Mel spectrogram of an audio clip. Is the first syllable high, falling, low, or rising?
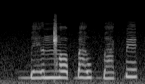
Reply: low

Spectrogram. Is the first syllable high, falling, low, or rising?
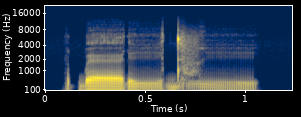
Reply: low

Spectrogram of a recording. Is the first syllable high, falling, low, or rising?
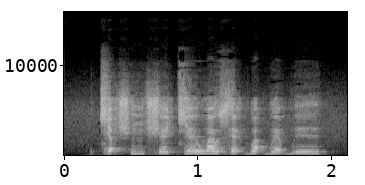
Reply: high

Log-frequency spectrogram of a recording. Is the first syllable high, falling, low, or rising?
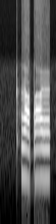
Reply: falling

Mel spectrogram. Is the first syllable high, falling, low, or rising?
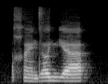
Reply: low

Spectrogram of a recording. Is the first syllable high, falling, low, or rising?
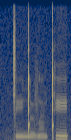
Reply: low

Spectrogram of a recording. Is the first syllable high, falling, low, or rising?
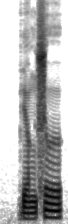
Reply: low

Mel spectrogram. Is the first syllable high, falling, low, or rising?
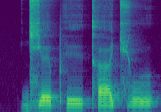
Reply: low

